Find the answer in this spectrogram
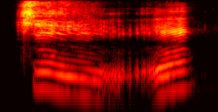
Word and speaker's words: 纸: Zhi. Zhi is paper. Paper. Zhi. So you see, syllables actually they make sense.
